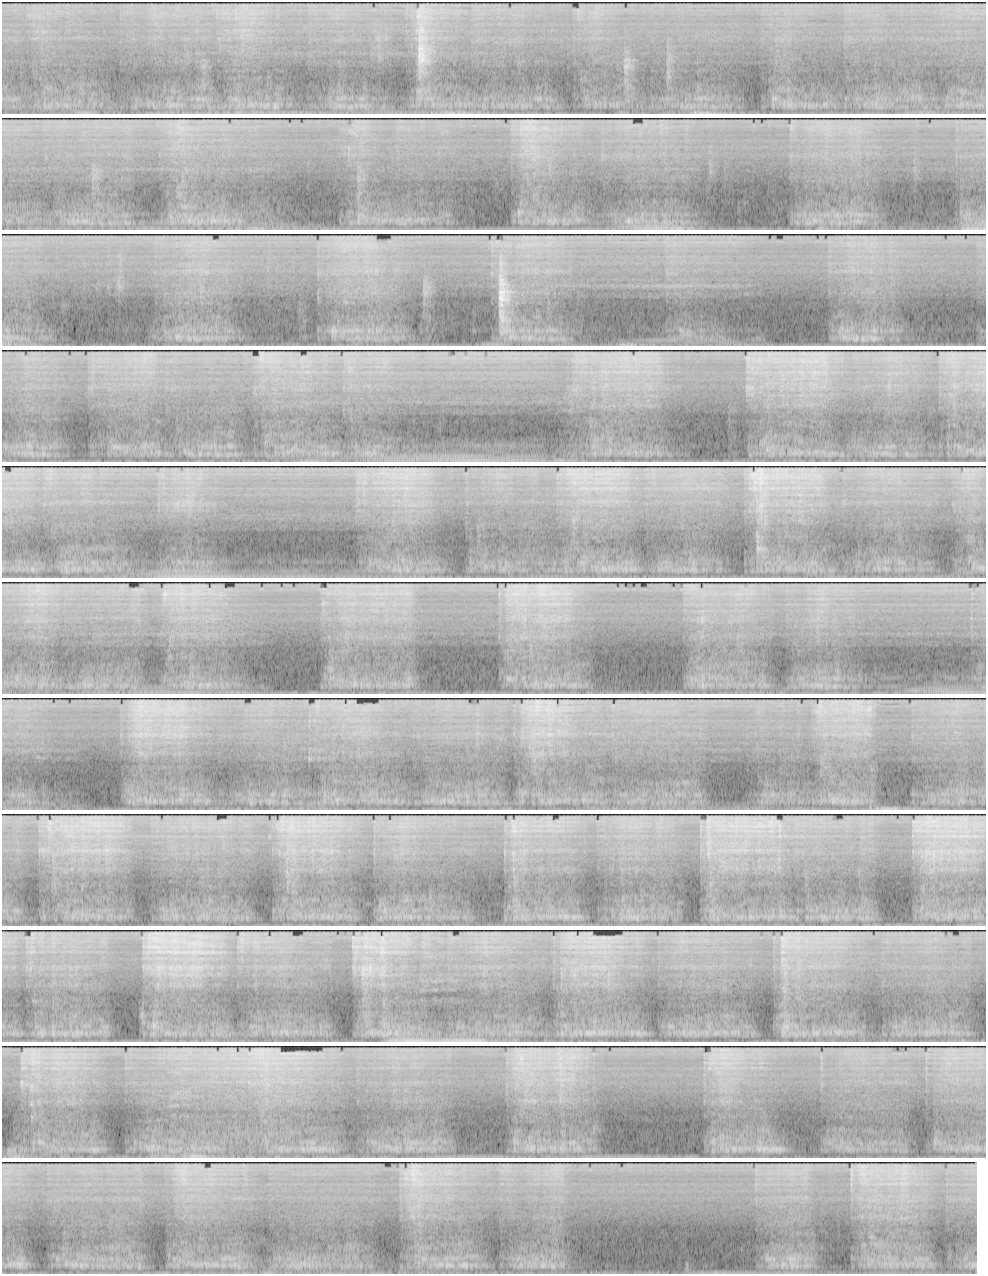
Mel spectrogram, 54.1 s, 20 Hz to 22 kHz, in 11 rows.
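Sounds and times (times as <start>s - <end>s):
cow snoring: 0.0s - 54.0s
milk squirting into a pail: 17.6s - 52.1s.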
